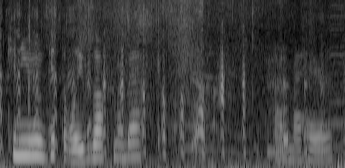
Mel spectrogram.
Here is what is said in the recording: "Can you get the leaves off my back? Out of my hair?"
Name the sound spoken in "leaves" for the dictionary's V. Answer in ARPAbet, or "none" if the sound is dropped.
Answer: V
